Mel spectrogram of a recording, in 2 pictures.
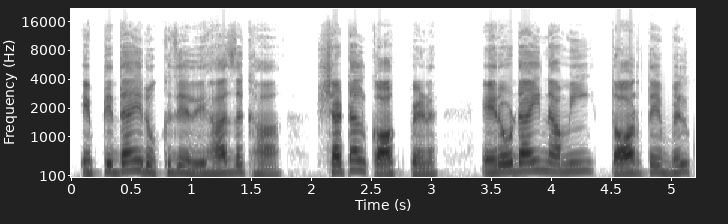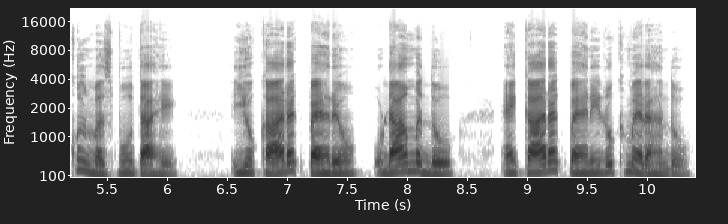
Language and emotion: Sindhi, neutral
